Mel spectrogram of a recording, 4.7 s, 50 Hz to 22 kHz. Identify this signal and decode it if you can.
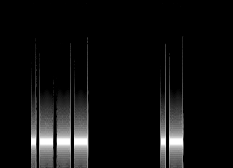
Morse code, heard as a keyed tone, about 14 wpm, spaced as for 5 wpm, 680 Hz. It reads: JA
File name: Morsekurs / Witze / Witz 21. Februar 2023 25 F70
